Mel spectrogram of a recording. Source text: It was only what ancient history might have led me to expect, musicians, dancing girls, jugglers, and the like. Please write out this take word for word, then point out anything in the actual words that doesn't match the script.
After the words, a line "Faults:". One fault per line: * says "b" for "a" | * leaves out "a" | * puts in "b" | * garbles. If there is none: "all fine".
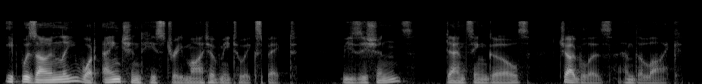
It was only what ancient history might have me to expect, musicians, dancing girls, jugglers, and the like.
Faults:
* leaves out "led"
